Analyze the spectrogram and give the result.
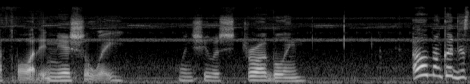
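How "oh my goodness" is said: surprised. Real, not acted. Surprised the turtle just spit.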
